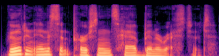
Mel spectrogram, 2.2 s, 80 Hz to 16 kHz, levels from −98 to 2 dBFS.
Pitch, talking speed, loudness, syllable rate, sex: 135 Hz, 190 wpm, -18 LUFS, 5.8 syllables/s, male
